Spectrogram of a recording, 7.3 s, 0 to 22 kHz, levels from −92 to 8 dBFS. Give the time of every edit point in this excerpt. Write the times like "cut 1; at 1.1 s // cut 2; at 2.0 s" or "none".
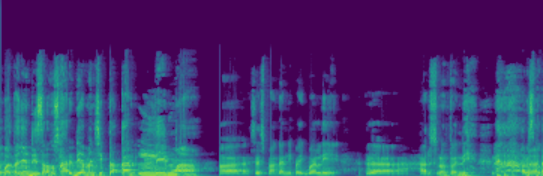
cut 1; at 2.8 s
